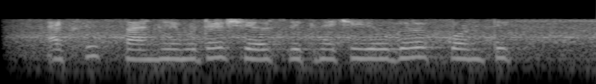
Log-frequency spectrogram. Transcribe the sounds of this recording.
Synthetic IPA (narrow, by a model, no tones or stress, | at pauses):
æksesbæ̃ŋklimiʈeɖʃeəɾsʋiknjat͡ɕijoɡəkoɳt̪ik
